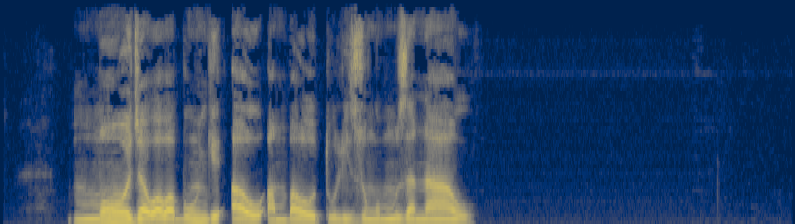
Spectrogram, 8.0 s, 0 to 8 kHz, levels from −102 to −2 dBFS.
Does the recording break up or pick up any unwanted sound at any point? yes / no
no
